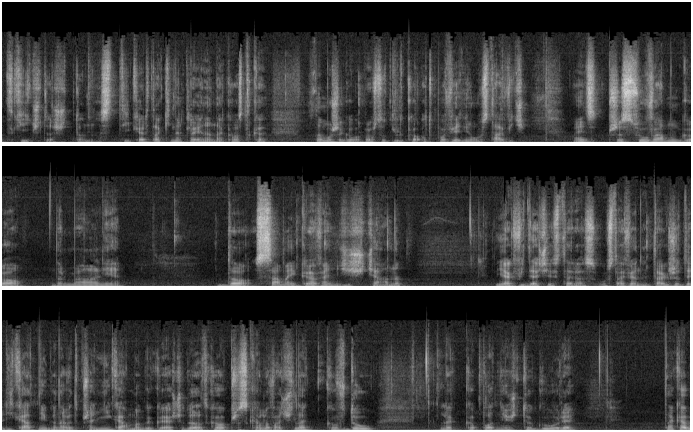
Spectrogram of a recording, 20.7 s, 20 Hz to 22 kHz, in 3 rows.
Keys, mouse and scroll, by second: 0.4 ctrl+l, 1.6 KP_1, 2.8-6.0 middle drag, 5.8 click, 9.0-14.4 middle drag, 17.0 click, 17.8 g.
